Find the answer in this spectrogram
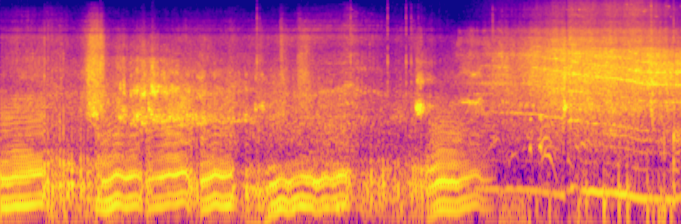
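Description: Subaru Impreza rally car's flat-four engine revving hard in short bursts, broken by gear changes and lifts off the throttle as it takes a tight bend, with a few sharp cracks. From about seven seconds in, a second rally car runs at lower, steadier revs with its tyres squealing through a hairpin.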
